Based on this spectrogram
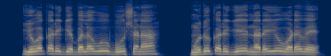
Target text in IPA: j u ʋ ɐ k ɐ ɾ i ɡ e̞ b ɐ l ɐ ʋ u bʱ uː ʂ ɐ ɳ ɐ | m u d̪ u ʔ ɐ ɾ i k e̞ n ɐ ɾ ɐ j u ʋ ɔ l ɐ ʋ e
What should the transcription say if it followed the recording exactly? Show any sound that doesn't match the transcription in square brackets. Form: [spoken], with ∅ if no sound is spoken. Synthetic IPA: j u ʋ ɐ k ɐ ɾ i ɡ e̞ b ɐ l ɐ ʋ u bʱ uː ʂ ɐ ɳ ɐ | m u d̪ u [k] ɐ ɾ i [ɡ] e̞ n ɐ ɾ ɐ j u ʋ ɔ [ɽ] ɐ ʋ e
